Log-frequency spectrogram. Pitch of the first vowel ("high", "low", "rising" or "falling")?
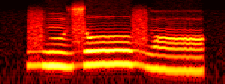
low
